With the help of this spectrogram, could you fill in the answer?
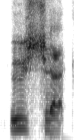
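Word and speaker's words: Juszczyk: Justic, I think is how you say his name for the 49ers. Yeah, I remember. Uzchek.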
